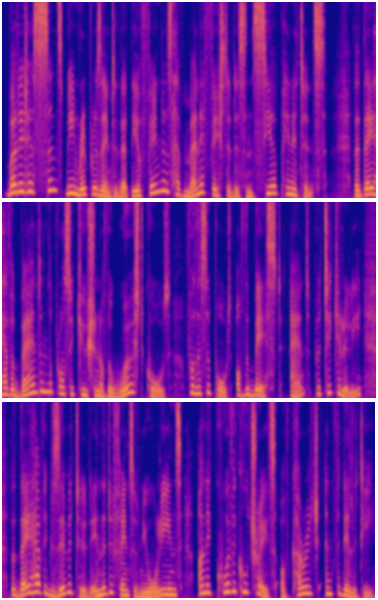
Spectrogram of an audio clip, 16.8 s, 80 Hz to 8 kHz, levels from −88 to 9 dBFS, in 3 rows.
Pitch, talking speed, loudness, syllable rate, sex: 230 Hz, 170 wpm, -18 LUFS, 5.9 syllables/s, female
